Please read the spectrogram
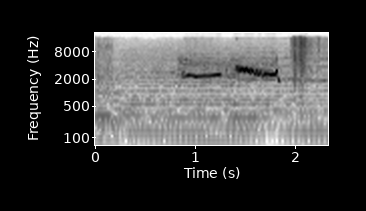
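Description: Orchestral film score holding sustained low notes, with a cartoon bird's whistled two-part chirp about halfway through, the second part ending in a quick downward slide.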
